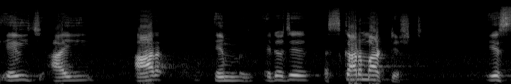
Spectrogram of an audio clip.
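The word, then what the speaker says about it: Schirmer: called S সি এইচ আই আর এটা হচ্ছে স্কারমার test S সি এইচ আর এমই আর স্কারমার test যেটা সহজে উচ্চারণ করা এস সি এইচ আই এস সি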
